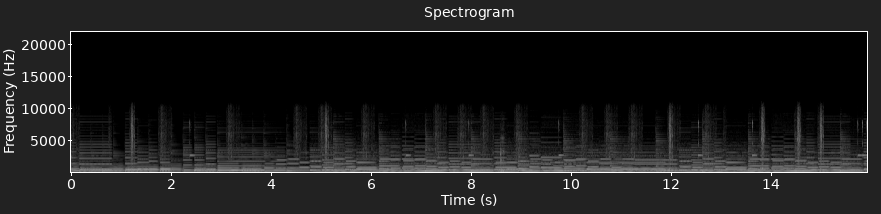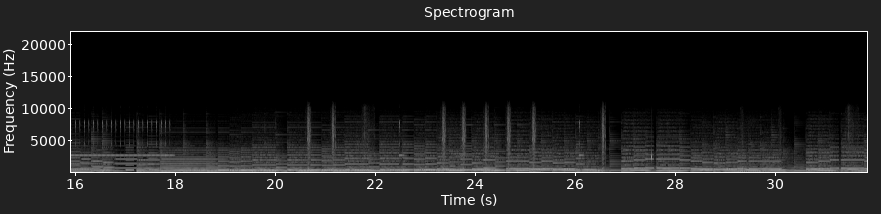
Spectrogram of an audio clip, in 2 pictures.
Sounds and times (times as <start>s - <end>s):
Music: 0.0s - 31.8s.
